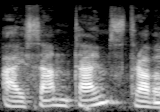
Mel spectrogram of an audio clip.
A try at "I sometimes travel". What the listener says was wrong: Muy bien, quiero ver los labios juntos. I sometimes travel, no sometimes. Sometimes, las dos M's. I sometimes travel.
